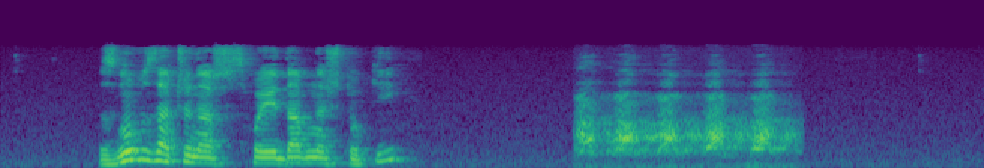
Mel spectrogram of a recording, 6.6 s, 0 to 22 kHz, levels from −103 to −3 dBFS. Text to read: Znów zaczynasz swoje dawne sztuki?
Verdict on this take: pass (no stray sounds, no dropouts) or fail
fail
